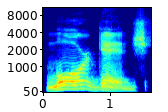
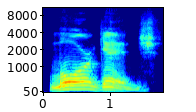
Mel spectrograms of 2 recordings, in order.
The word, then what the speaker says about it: mortgage: Finally, mortgage. So, don't again we uh here we drop not the B but the T. Mortgage. No T. Mortgage.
